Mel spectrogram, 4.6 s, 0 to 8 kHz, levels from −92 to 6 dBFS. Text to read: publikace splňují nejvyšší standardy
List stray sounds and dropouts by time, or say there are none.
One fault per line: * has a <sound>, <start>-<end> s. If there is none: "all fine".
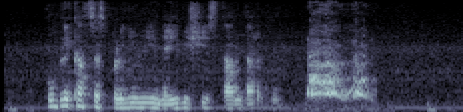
* has a bark, 3.0-3.8 s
